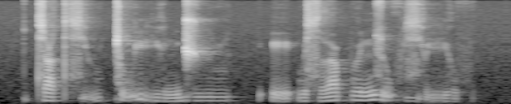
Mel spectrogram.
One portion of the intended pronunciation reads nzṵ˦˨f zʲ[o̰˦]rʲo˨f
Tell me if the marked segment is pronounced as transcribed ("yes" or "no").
no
